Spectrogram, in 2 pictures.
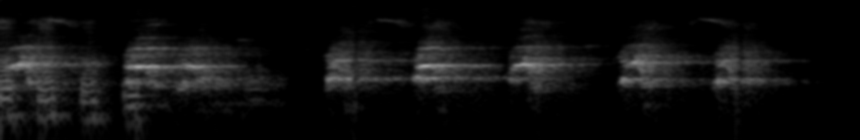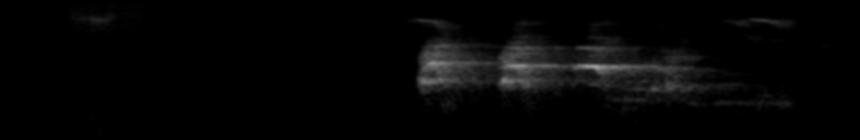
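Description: Dogs shut in and unhappy give a run of sharp barks and yelps in quick clusters, stop for a couple of seconds, then start again, fairly close and loud.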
